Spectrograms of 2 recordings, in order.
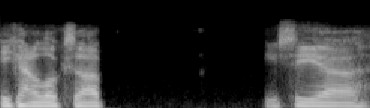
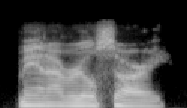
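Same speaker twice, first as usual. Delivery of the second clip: ordinary talk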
